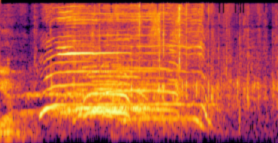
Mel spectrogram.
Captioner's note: applause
